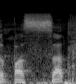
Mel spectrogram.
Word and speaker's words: Passat: Ну, в слове Passat тоже две буквы S. Ну да, и она, они произносятся Passat.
